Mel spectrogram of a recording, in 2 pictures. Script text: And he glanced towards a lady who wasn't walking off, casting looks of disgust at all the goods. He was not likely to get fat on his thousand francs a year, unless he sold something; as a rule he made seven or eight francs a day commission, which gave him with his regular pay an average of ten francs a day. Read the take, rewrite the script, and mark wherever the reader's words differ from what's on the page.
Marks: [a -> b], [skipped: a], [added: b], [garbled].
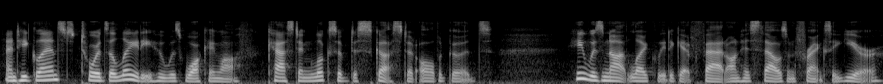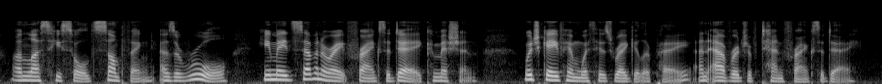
And he glanced towards a lady who [wasn't -> was] walking off, casting looks of disgust at all the goods. He was not likely to get fat on his thousand francs a year, unless he sold something; as a rule he made seven or eight francs a day commission, which gave him with his regular pay an average of ten francs a day.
